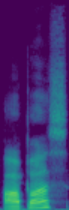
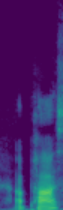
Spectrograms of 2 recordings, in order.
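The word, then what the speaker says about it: अपस्: Apas, accent first syllable, means work. Apas, accent second syllable, means active.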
